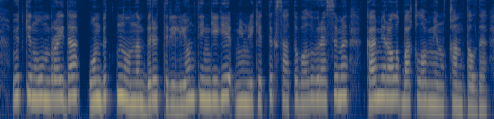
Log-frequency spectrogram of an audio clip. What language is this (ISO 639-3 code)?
kaz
